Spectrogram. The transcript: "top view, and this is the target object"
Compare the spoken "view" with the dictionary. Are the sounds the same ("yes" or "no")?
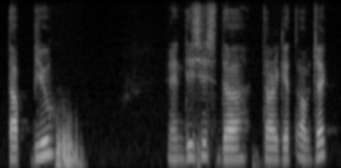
no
